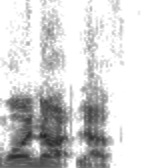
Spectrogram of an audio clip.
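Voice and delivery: put-on, fake English accent. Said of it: "I just did him in an accent".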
